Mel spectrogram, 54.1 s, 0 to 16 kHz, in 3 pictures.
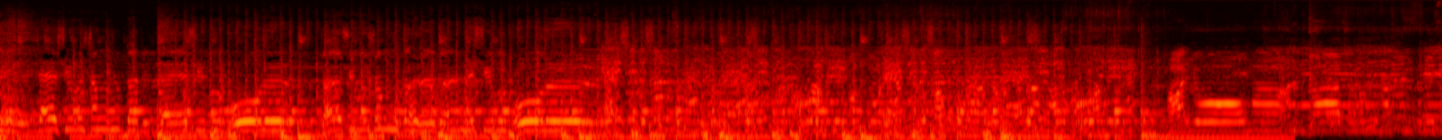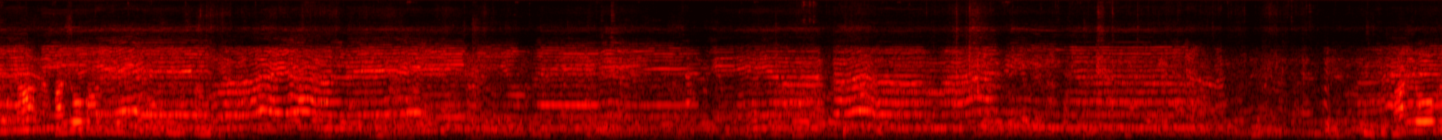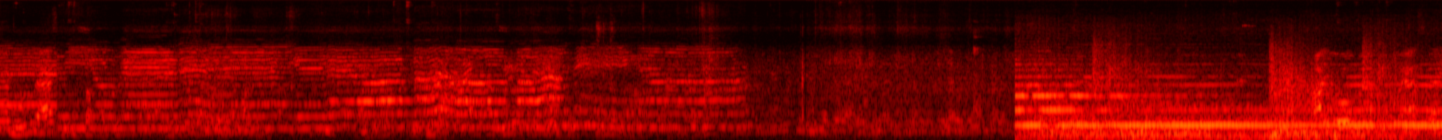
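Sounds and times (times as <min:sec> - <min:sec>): music with long held notes: 0:00.0 - 0:16.2, 0:48.8 - 0:54.0
group singing high wavering voices: 0:04.8 - 0:14.3, 0:48.8 - 0:54.0.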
